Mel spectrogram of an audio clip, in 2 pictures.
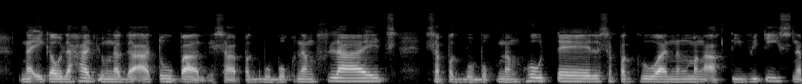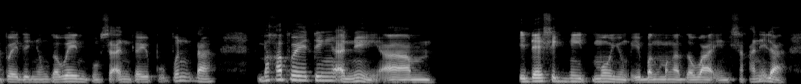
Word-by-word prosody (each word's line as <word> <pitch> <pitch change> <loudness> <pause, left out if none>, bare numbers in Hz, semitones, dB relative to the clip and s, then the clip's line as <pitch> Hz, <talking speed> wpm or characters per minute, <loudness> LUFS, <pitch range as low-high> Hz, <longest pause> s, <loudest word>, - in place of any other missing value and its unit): na 125 +1 0
ikaw 130 +1 +3
lahat 145 +2 +2
yung 125 - -2
nagaatupag 120 -2 +3
sa 105 +4 -1
pagbu-book 115 0 -6
ng 120 -1 -3
flights, 145 +2 +3 0.2
sa - - -3
pagbu-book 115 -1 -6
ng 120 -2 -4
hotel, 140 -3 +2
sa 130 - -8
pagkuha 125 -1 +2
ng 125 0 -4
mga 125 -1 -2
activities 130 +5 -6
na 125 - -4
pwede 120 -1 0
niyong 115 0 -7
gawin 130 +1 +2
kung 110 0 -8
saan 115 +1 -2
kayo 120 0 -1
pupunta. 135 -6 -4 0.3
Baka 215 +3 +1
pwedeng 190 -3 +2
ano, 130 -5 +2
eh, 130 -9 -2
um, 110 0 +3 1.0
i-designate 140 -1 +2
mo 135 0 +1
yung 115 -3 -2
ibang 115 +1 0
mga 115 -1 -2
gawain 110 -1 0
sa 110 - -12
kanila. - - 0
125 Hz, 145 wpm, -23 LUFS, 115-140 Hz, 1.0 s, ikaw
